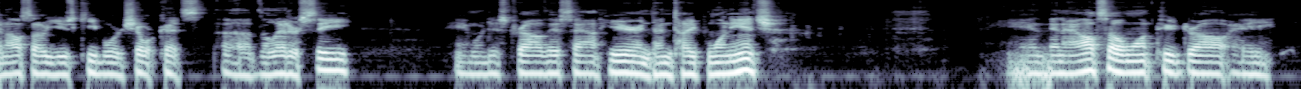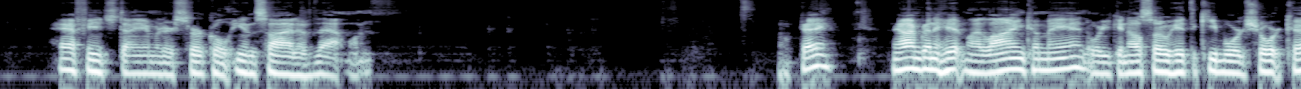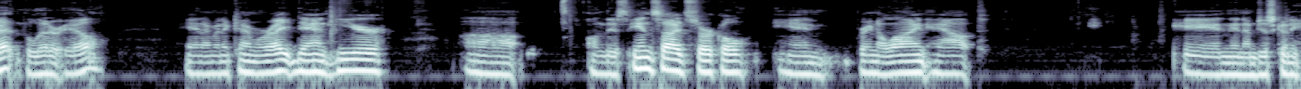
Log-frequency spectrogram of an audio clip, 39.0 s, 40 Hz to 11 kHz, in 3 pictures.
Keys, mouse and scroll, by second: 4.1-5.6 drag, 12.7-14.5 drag, 26.5 click, 33.2-37.5 drag, 37.3 space.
